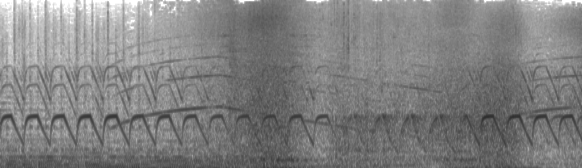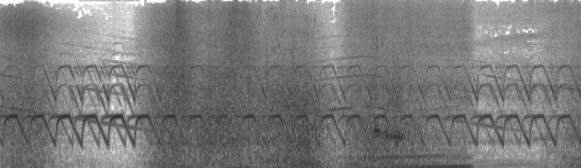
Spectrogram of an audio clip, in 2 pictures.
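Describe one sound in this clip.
A police siren wails rapidly and without a break.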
